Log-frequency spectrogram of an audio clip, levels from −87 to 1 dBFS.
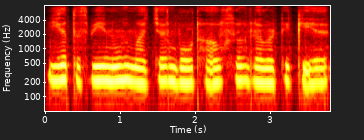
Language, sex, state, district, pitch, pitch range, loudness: Hindi, female, Himachal Pradesh, Shimla, 210 Hz, 195-215 Hz, -14 LUFS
